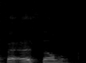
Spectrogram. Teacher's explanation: Tafkhim tebal karena ada fathah bertemu dengan ro sukun. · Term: ro tafkhim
